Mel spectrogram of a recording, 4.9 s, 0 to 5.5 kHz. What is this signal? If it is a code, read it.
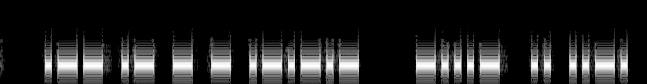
Morse code, heard as a keyed tone, about 25 wpm, 600 Hz. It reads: WATT. <BT> IF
